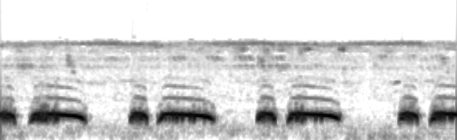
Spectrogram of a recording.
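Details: Spotted dove in a training recording meant to make rival birds call and rage; deep hollow coos in paired phrases, a short note then a longer falling coo, repeated about once a second.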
